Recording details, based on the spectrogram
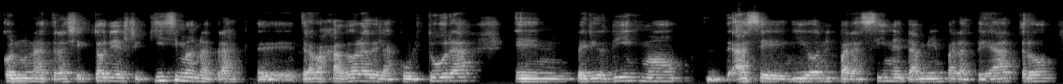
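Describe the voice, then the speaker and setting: A woman hosting an interview, speaking haltingly with frequent restarts. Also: low voice, fairly even intonation, a little mellow, roomy sound. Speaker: host. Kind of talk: casual interview.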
